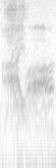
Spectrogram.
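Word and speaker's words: Eyerah: Shadow 20Z going out early to a player, I don't know even how to pronounce this name. It's Ira, E-Y-E-R-A-H.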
